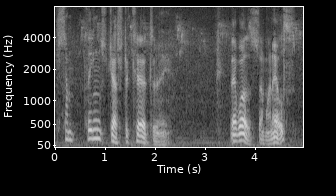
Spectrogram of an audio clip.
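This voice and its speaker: An actor playing a prickly, defensive field agent in a radio drama, speaking in a clipped, emphatic way. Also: male voice, medium pitch, huge pitch swings, slow pace, a little hiss or hum. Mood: thoughtful. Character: defensive, prickly British male field agent under questioning. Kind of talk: naturalistic radio drama acting.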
